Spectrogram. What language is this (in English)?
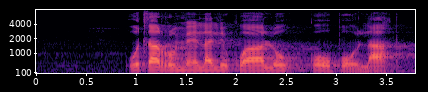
Tswana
